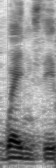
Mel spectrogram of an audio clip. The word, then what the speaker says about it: Wednesday: Matt of course is Wednesday because it has an extra syllable in it that we doin see because as we know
